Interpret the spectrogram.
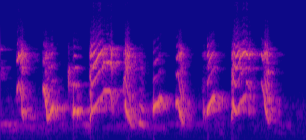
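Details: Caged male Quaker parrot practising words during cage time, giving a quick string of about ten raspy, speech-like syllables, each a short harsh burst with wavering pitch.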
